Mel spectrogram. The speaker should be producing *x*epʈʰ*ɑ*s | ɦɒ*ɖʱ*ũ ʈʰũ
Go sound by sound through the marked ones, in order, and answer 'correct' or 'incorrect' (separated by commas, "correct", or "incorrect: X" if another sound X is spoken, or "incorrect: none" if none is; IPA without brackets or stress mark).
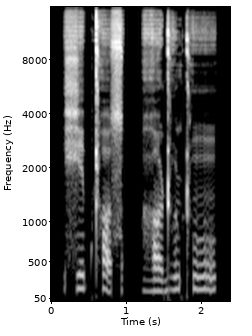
correct, incorrect: ɒ, correct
